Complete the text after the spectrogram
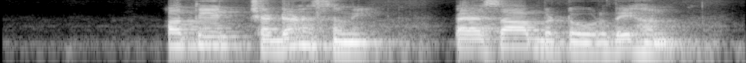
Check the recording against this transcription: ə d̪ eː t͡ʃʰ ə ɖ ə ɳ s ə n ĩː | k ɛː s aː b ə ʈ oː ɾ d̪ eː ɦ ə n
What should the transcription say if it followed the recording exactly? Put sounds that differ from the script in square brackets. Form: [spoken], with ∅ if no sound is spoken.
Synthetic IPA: ə [t̪] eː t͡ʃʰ ə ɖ ə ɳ s ə [m] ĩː | [p] ɛː s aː b ə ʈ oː ɾ d̪ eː ɦ ə n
